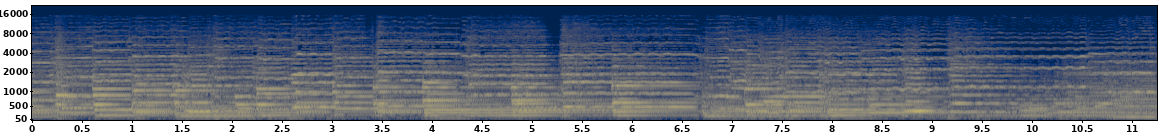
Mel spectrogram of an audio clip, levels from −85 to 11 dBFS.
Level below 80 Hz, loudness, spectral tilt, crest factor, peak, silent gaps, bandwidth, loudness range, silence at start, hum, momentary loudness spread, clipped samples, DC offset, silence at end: -58 dBFS; -22 LUFS; -4.5 dB/octave; 16 dB; -6 dBFS; none; 15.5 kHz; 2 LU; 0 s; none; 6 LU; under 0.1%; under 0.1%; 0 s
